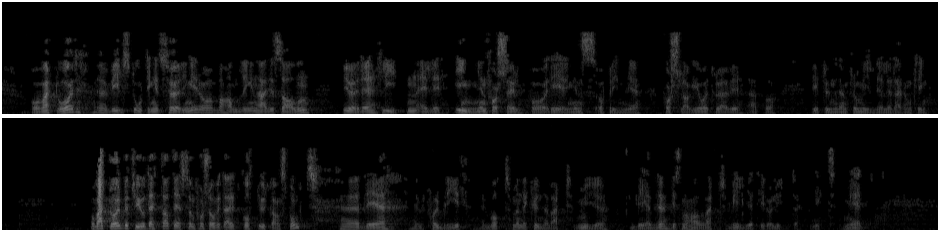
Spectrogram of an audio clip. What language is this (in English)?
Norwegian Bokmål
